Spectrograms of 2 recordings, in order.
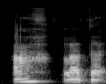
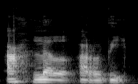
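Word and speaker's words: أخلد: Kesalahan yang pertama adalah walau syi'na larofa'nahu biha walakinnahu akhlada ilal ardhi. Jadi memakai hamzah, kho, lam, dal. Akhlada. Taufiq Assegaf membacanya walakinnahu ahla ardhi. Lha ini salah fatal.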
